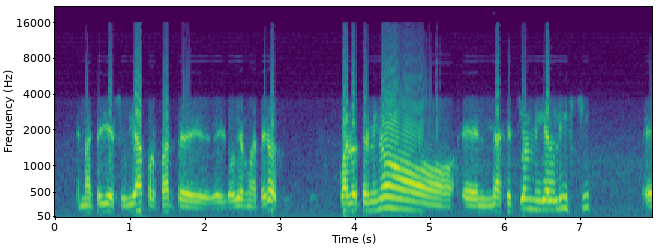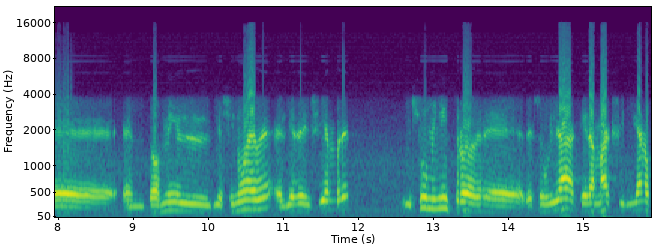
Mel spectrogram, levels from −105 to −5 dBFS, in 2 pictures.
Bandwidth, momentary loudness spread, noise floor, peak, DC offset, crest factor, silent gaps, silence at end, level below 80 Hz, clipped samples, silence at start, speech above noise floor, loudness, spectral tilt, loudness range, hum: 11 kHz; 11 LU; -58 dBFS; -8 dBFS; under 0.1%; 12 dB; none; 0.05 s; -58 dBFS; under 0.1%; 0.3 s; 40 dB; -19 LUFS; -6 dB/octave; 3 LU; none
